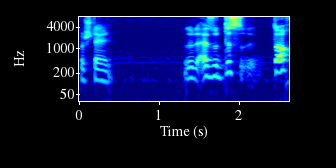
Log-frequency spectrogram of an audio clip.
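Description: Speaking at a moderate pace, a man uses a fairly high voice with a bright, sharp tone. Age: 20s. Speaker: podcast co-host, student. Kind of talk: casual chat.

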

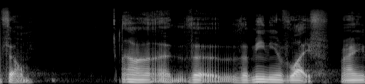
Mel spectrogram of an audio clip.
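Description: Speaking at a fairly slow pace, a man has a dark, mellow tone. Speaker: podcast host, musicologist. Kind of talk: lecture. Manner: draws out syllables while searching for words.

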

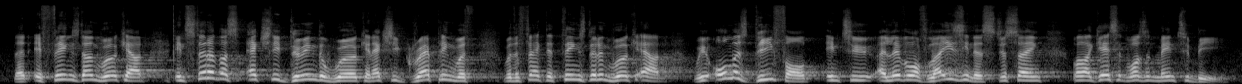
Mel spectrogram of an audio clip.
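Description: There is noticeable background noise as a man talks at a moderate pace. His voice is high, with ordinary pitch variation. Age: 40s. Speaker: pastor. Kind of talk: sermon.

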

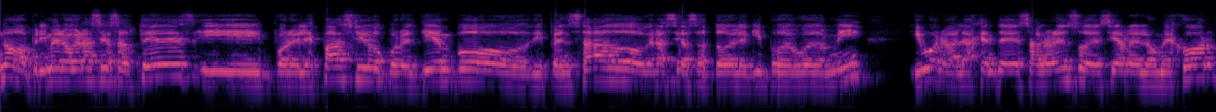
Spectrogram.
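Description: This man has an ordinary speaking voice, pitched fairly high for a man. He talks at a moderate pace with ordinary pitch variation. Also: hardly any pauses, very even loudness. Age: 50s. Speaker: football club member and opposition club politician. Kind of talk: interview.

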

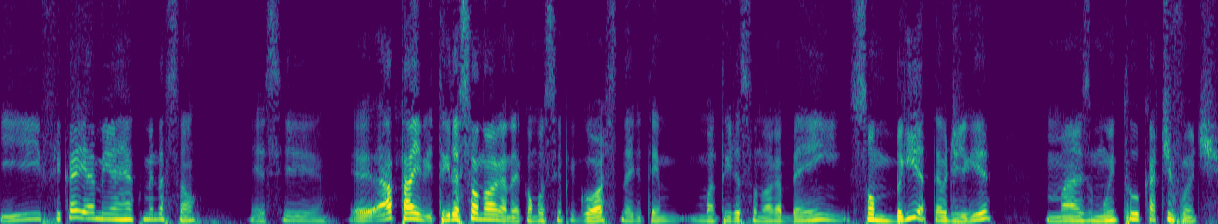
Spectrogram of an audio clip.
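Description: A man's fairly high-pitched voice, dark and mellow in tone, with lively intonation at a moderate pace, in a dry, close recording with no echo against a quiet background. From Brazil, interior of Amazonas (Tefé). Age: 30s. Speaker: podcaster, biologist with a doctorate. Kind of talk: casual chat.

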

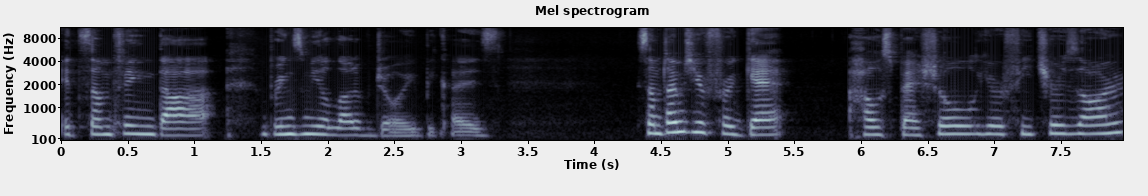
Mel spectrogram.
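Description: Speaking with a French accent, a woman uses a fairly high pitch, a dark, mellow tone and ordinary pitch variation. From France, south-west (Paris region, Biarritz). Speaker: podcaster. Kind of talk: personal monologue.

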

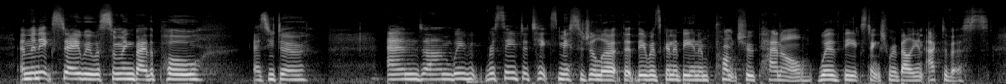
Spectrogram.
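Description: A woman with a New Zealand accent speaks fairly quickly, with very even loudness and fairly even intonation. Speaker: event organizer. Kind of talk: talk to audience.

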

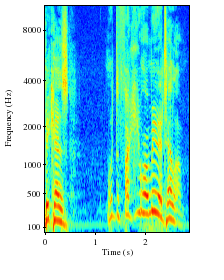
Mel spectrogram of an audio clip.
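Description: The speaker has an American accent. Background noise is noticeable. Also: man. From US South. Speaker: podcast host. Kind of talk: casual chat. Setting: studio. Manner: loud.

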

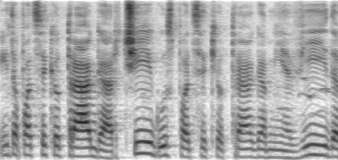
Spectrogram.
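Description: A woman talks at a fairly quick pace, with ordinary pitch variation. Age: 40s. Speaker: podcast host, nurse and diabetes blogger. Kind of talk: casual monologue.

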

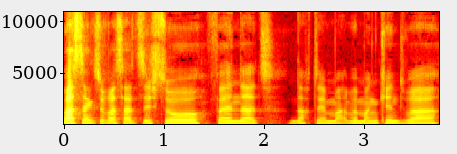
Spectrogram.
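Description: This man speaks at a fairly slow pace. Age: 20s. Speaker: podcast co-host. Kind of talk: casual chat. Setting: recorded separately, voice messages.

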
